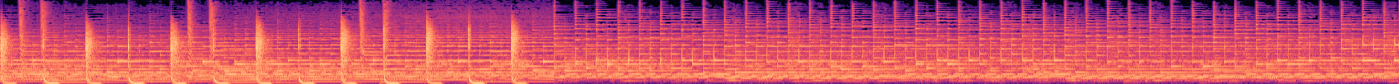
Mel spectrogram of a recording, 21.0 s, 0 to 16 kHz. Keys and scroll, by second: 0.2 r, 2.4 Escape, 2.5 space, 3.7 space, 3.9 r, 3.9 space, 6.1 space, 7.2 space, 8.4 e, 8.7 ctrl+z, 10.0 b, 12.1 space, 12.3 r, 14.0 space, 14.2 r, 16.6 ctrl+alt+z, 16.9 Escape, 17.0 ctrl+space, 17.7 ctrl+space, 19.9 F2, 20.6 b.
